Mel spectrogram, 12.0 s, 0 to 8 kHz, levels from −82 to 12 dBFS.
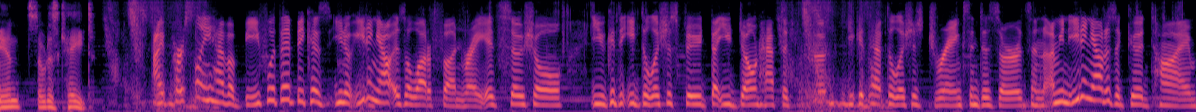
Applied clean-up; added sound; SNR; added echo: neural separator model SepFormer DNS4.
